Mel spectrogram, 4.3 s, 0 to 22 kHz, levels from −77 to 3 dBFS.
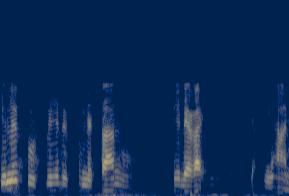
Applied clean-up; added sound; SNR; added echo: neural mask model DeepFilterNet 3.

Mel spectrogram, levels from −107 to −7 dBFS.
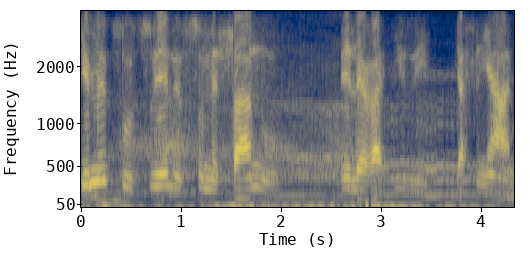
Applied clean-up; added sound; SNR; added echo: none; Growling; 14 dB; none.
